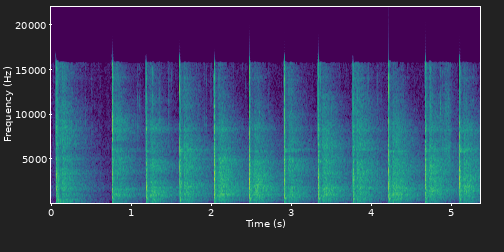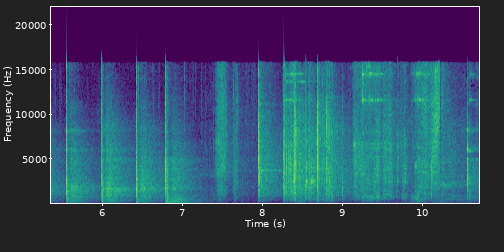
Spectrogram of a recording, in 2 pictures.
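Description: Claw hammer striking drywall in steady, quick blows, about two or three a second, knocking out a square hole in the wall. After about seven seconds the blows give way to lighter, irregular knocks and clatter.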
